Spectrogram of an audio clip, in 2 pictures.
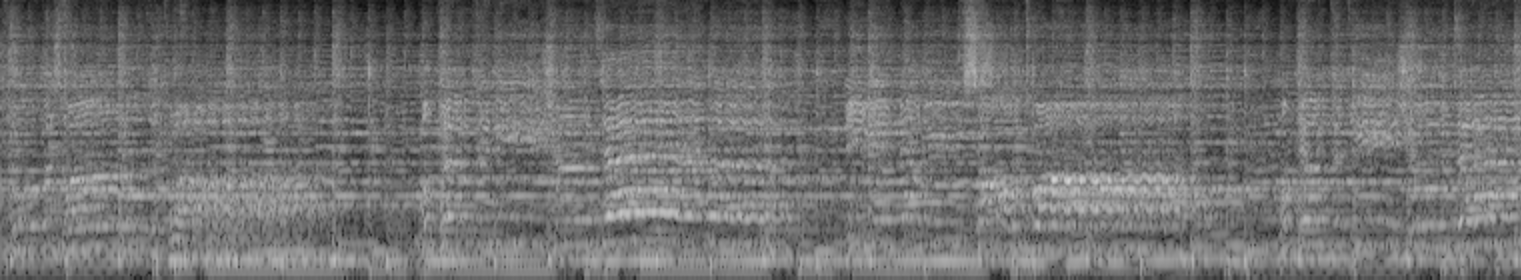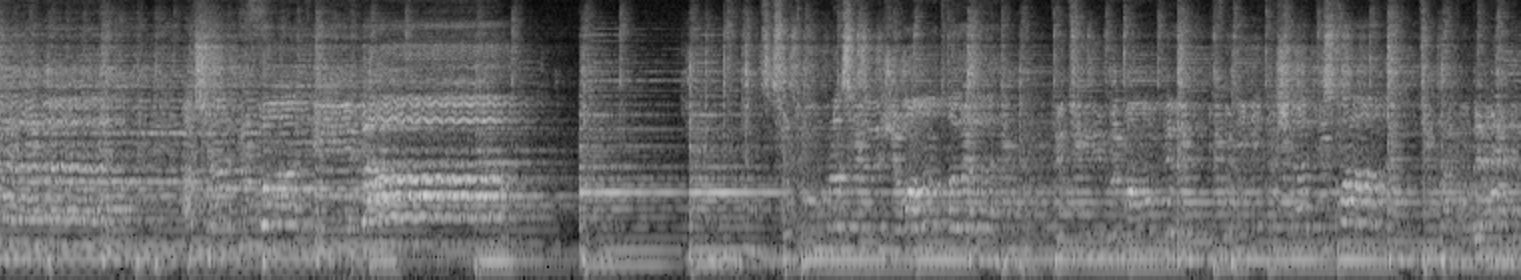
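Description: A man singing in French into a handheld microphone over recorded backing music, his voice held in long notes with vibrato. The backing and voice drop out briefly about two-thirds of the way through, then carry on.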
